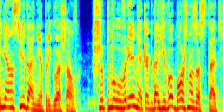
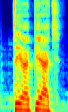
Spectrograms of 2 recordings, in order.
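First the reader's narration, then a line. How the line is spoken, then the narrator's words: Irritated, curt. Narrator (Russian): раздраженно бросила она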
